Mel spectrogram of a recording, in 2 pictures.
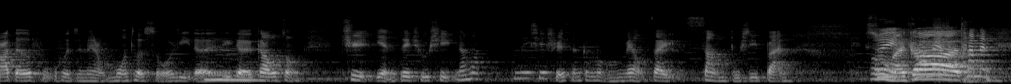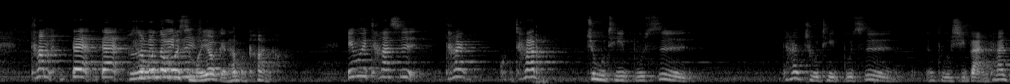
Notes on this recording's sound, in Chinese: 透過主持人提問邀請，現場觀眾說出自己的感受，。由劇團立即即興重現，。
